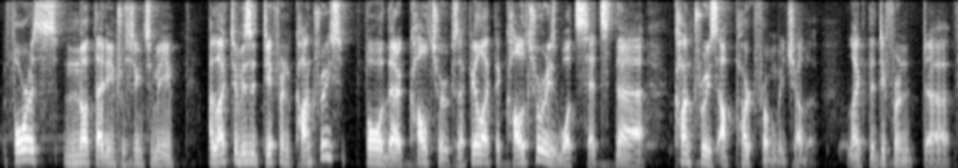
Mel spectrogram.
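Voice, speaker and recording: A young man answering viewer questions in a casual vlog, rambling, self-mocking and swearing offhandedly. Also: medium pitch. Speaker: vlogger.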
